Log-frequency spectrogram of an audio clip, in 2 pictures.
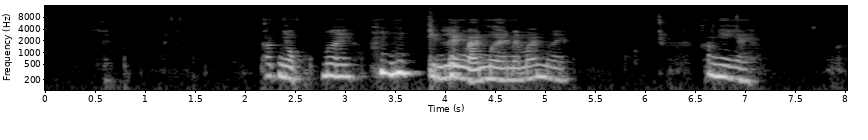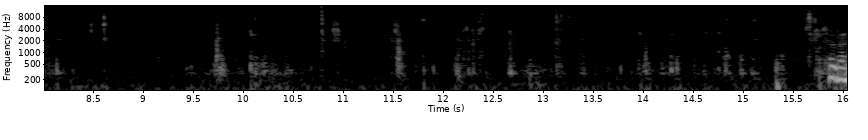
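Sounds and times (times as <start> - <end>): person chewing food: 0.0 - 2.2, 5.3 - 6.6, 7.4 - 16.0.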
